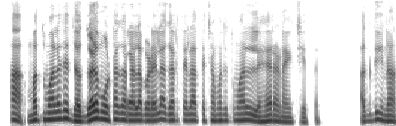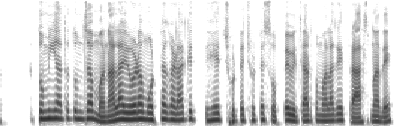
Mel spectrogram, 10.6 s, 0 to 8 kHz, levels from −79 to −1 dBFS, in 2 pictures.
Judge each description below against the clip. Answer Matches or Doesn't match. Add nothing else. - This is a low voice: Doesn't match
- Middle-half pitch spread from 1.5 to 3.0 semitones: Doesn't match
